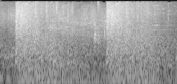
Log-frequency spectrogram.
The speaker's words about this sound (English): He is going to, one, launch a pair of missiles at you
